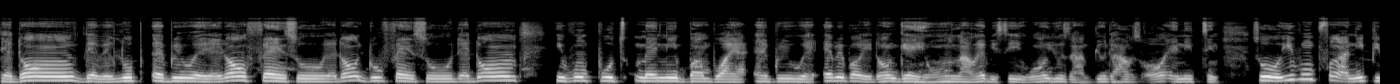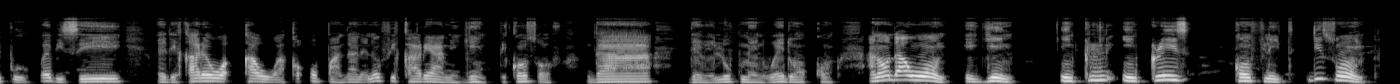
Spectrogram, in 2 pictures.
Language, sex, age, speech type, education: Nigerian Pidgin, male, 30-45, spontaneous, tertiary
